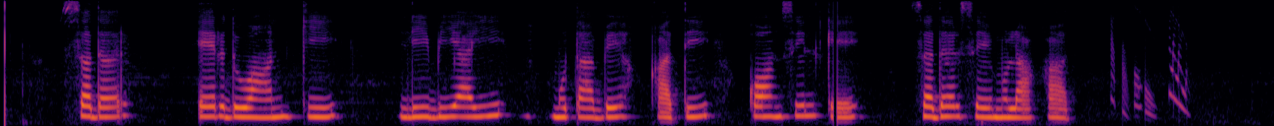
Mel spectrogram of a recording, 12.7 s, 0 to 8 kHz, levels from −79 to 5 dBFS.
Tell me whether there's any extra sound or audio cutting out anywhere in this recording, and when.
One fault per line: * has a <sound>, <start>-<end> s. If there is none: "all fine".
* has a dropout, 8.3-8.4 s
* has a chirp, 11.1-11.9 s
